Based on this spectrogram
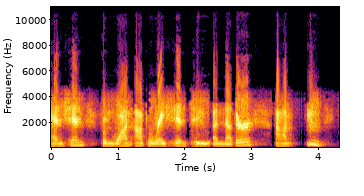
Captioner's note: clears throat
